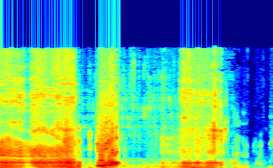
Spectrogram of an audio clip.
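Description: sipping a soda drink

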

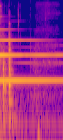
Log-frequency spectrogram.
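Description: bell ringing

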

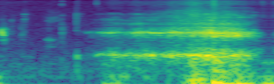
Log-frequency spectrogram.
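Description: small burp

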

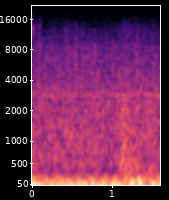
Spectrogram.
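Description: creek water flowing

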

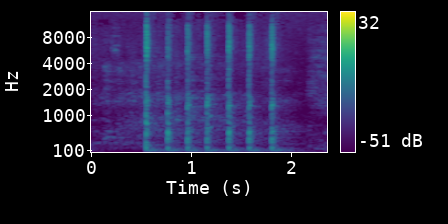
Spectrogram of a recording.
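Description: knocking on a door

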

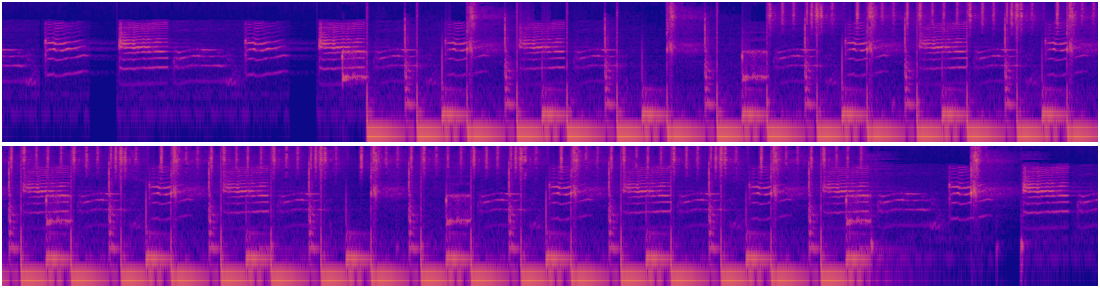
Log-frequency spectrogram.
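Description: cat meowing

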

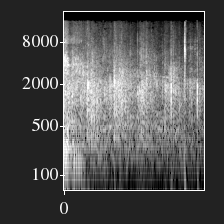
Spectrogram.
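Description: audience clapping

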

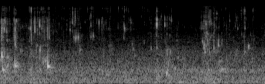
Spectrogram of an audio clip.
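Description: trickling fresh water

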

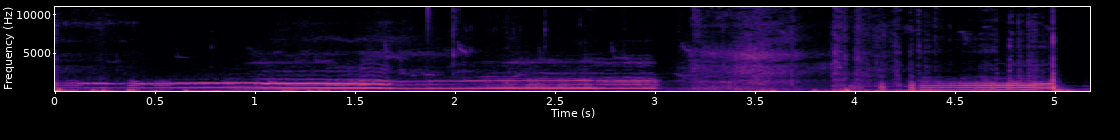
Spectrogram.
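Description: hens clucking

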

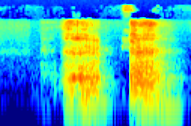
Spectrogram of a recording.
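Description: throat clearing

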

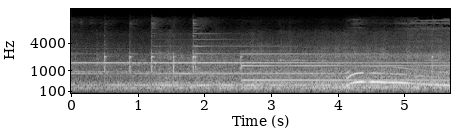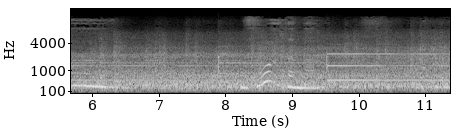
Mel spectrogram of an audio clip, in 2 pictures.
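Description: train moving on rails

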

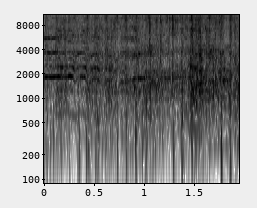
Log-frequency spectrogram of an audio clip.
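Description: horses galloping

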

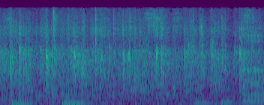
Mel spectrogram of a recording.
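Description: audience applause

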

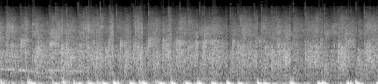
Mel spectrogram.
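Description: audience cheering and applause

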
